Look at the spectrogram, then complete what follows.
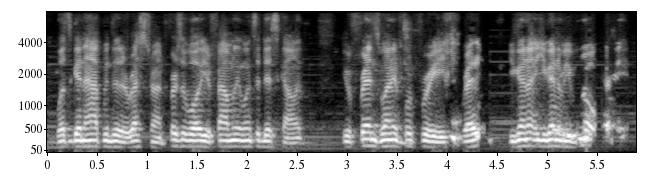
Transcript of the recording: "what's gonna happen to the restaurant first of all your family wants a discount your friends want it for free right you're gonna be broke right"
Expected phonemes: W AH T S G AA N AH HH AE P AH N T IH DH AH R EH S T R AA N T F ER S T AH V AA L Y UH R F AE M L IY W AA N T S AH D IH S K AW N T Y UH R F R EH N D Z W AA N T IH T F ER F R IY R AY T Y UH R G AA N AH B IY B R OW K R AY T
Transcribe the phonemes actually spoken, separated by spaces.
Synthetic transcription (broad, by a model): W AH T S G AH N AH HH AE P AH N T IH DH AH R EH S T R AA N T F ER S T AH V AA L Y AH R F AE M L IY W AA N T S AH D IH S K AW N T Y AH R F R EH N D Z W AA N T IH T F ER F R IY R AY T Y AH R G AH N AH B IY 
